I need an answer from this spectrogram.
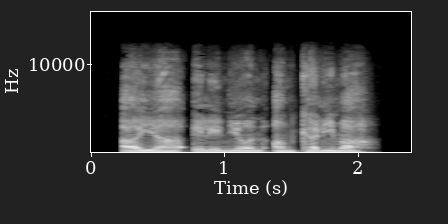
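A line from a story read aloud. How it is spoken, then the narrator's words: Shouted. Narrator (French): cria Frodo à son tour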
